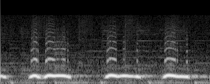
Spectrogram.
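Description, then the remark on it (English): An owl hoots three times in a slow, steady rhythm, each low, rounded call clear, with a faint low hum beneath and no talking. “We got some owls.”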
